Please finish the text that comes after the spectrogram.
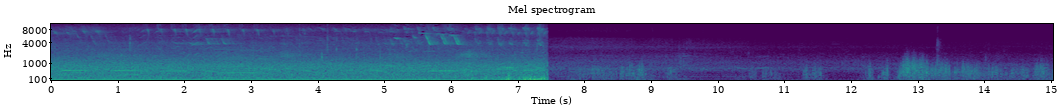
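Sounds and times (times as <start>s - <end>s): low hooting bird notes: 0.0s - 7.5s.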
